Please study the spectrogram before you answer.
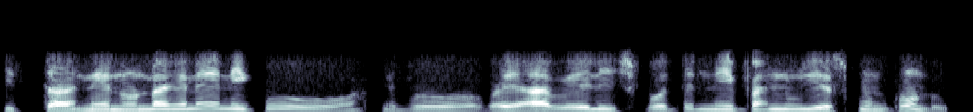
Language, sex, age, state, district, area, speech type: Telugu, male, 45-60, Telangana, Mancherial, rural, conversation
